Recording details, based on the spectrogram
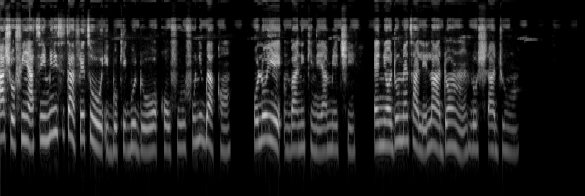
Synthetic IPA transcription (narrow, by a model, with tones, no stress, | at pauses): a˧ʃo˨fĩ˧a˨ti˧mĩ˦nĩ˦si˦ta˦˨fe˦to˦˨i˨ɡ͡bo˨ke˨ɡ͡bo˧do˨˦ɔ˧kɔ˧o˨fũ˧ɾu˧fũ˦nĩ˦ɡ͡ba˦˨kã˧ | o˧lo˦je˦˨m̩˨˦ba˦nĩ˧˦kĩ˦˨nẽ˨a˧me˦t͡ʃi˧ | ɛ˧nĩ˧ɔ˧dũ˦mɛ˦ta˦˨le˨˦la˦˨dɔ̃˦ɾ̃ũ˨˦lo˦ʃa˦d͡ʒu˦w̃ɔ̃˧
